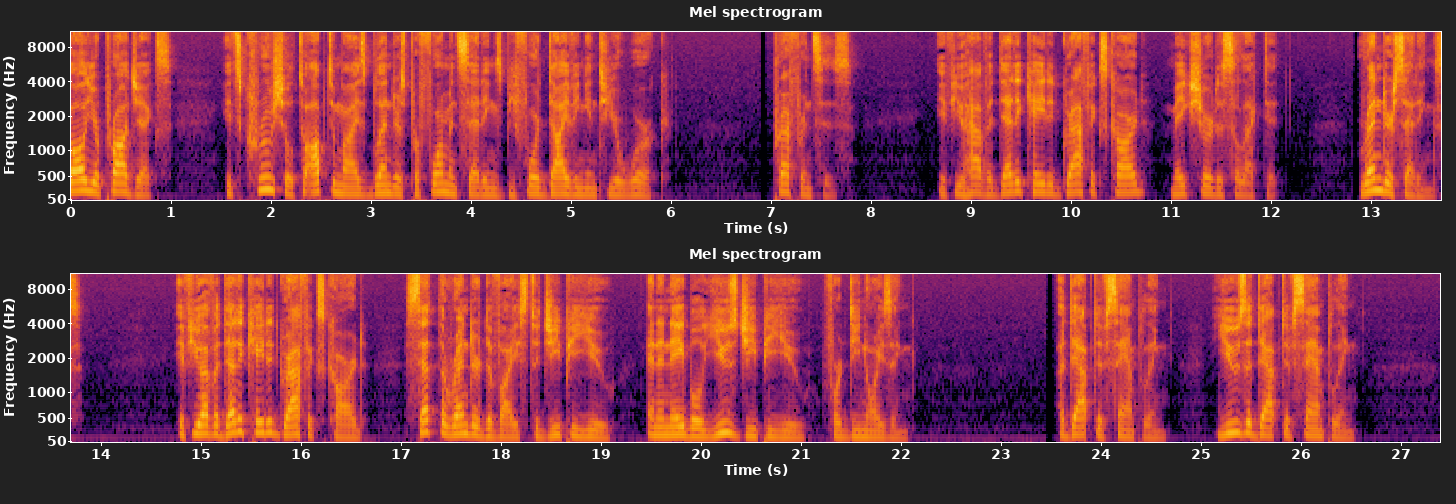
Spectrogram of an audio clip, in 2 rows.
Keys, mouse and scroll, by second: 15.1-18.9 drag, 20.3 click, 20.8-21.3 drag, 26.0-27.3 drag.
